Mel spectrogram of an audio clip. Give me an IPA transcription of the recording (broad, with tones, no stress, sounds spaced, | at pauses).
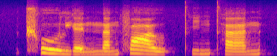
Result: ʈ͡ʂʰ o˥˨ ʊ̯ l j ɛ̰˨˩ n n̪ a˨˦ n f ɑ˥˨ ʊ̯ | t̪ʰ i˨˦ ŋ t̪ʰ a˨˦ n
